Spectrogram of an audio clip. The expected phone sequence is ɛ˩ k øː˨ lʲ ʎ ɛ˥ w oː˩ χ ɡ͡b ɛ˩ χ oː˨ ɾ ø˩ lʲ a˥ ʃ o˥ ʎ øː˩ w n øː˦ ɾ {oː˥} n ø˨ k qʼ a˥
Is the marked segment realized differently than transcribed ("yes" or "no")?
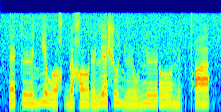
yes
